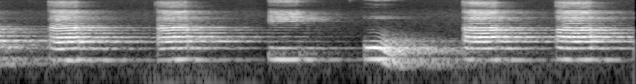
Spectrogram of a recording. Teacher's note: حلق کے آخری حصہ جو سینے کی طرف ہے ادھر ادا ہوتا ہے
